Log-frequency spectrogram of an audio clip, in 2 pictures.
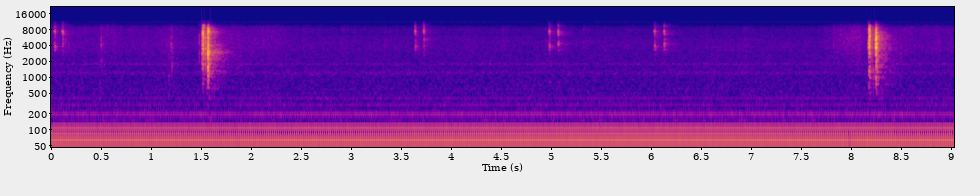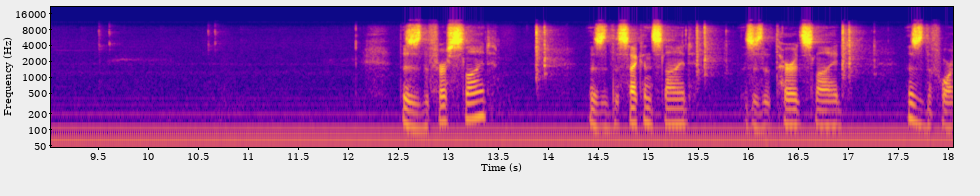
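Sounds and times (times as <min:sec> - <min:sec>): low electrical hum: 0:00.0 - 0:18.0
computer click: 0:13.9 - 0:14.2, 0:16.9 - 0:17.4.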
